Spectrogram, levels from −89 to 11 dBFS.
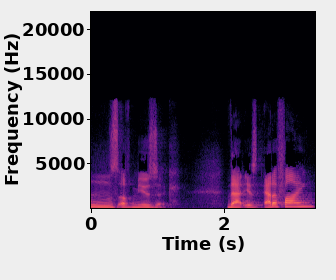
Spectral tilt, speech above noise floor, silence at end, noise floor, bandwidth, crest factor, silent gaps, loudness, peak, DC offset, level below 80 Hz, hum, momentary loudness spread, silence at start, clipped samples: -5 dB/octave; 29 dB; 0 s; -54 dBFS; 12.5 kHz; 22 dB; none; -24 LUFS; -4 dBFS; under 0.1%; -68 dBFS; none; 13 LU; 0 s; under 0.1%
